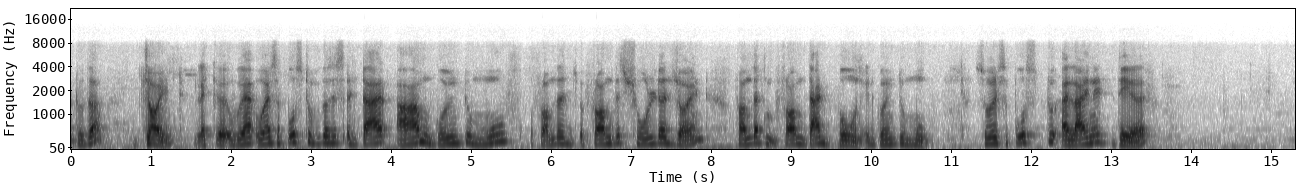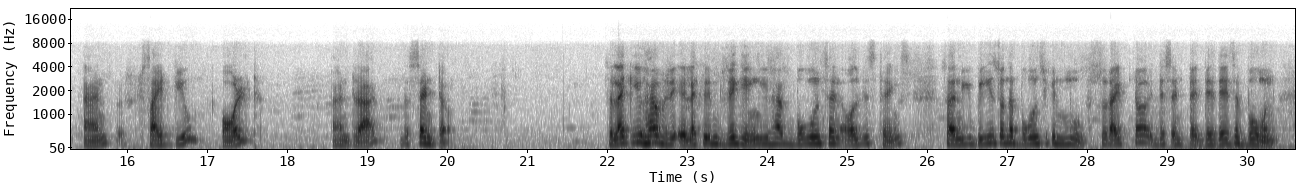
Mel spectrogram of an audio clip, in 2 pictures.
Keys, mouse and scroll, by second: 1.9 alt+click, 14.8 shift+click, 20.2 alt+click, 23.0 shift+click.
